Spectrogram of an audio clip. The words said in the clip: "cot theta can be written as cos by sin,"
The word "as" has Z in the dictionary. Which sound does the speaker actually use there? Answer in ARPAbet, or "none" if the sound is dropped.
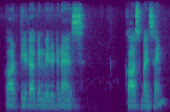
S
